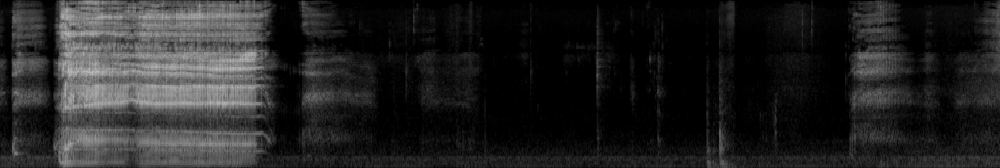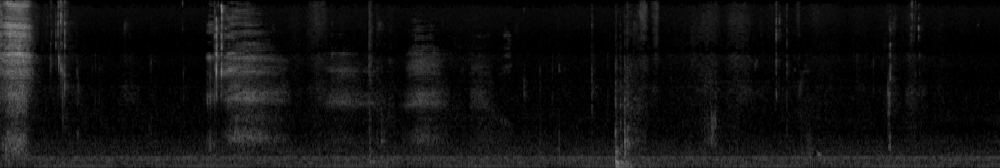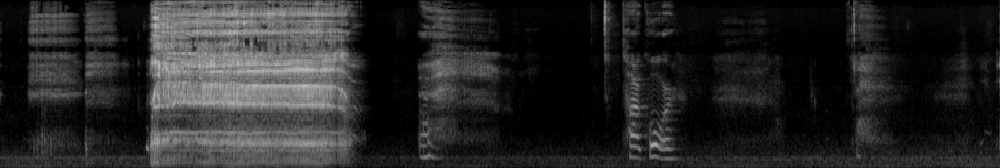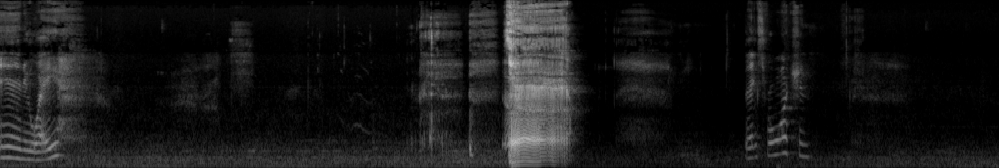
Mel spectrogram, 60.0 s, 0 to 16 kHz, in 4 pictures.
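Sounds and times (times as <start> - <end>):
person burping: 0.8 - 4.1, 32.2 - 35.4, 52.6 - 53.7.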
